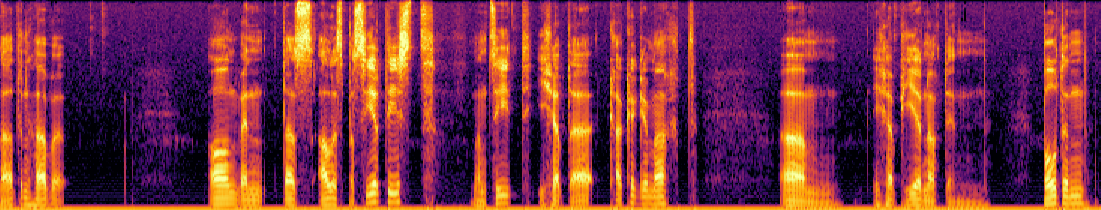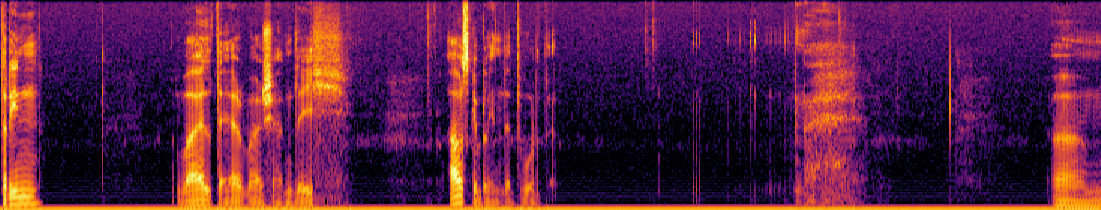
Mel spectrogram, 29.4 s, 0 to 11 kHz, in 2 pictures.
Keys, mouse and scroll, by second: 1.2 click, 6.5-14.5 drag, 17.4-23.3 alt+drag, 23.3 right click.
